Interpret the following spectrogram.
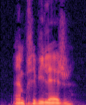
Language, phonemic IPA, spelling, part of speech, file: French, /pʁi.vi.lɛʒ/, privilège, noun, Fr-privilège.ogg
- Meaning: privilege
